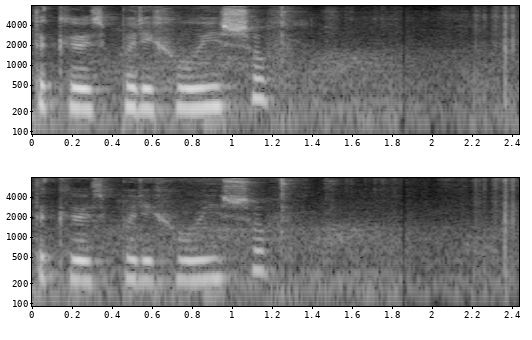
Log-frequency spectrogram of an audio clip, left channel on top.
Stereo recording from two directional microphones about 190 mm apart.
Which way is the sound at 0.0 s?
40° left (ahead or behind).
